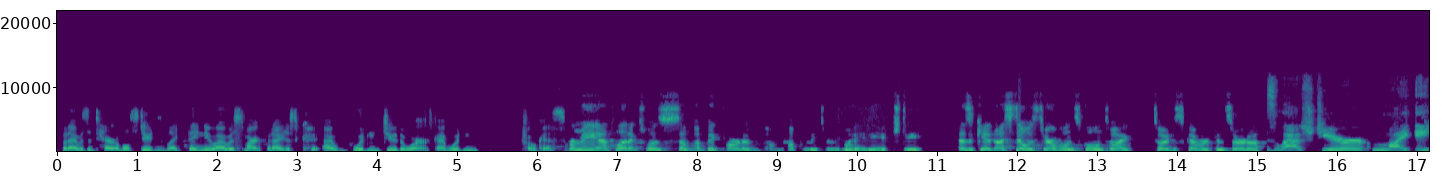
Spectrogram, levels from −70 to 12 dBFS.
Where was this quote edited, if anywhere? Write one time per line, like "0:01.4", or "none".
0:01.3
0:06.3
0:15.2

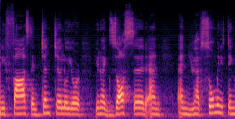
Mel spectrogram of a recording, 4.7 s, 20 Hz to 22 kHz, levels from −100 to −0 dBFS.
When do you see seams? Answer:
none

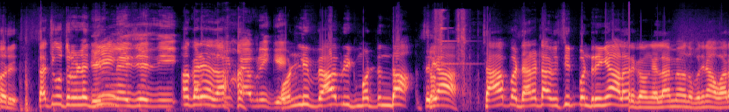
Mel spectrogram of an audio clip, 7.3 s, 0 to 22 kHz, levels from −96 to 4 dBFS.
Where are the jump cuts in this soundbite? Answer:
0:06.3

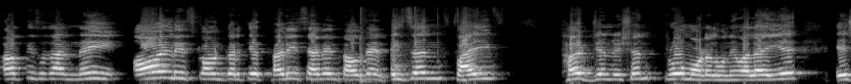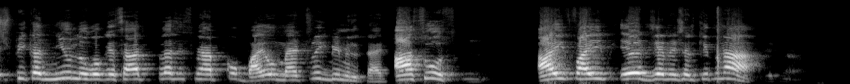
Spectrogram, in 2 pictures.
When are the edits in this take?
0:03.9
0:12.2

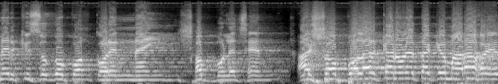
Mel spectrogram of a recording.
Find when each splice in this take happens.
0:02.8

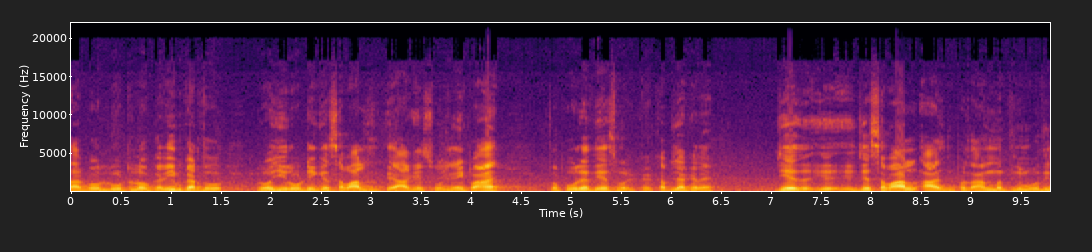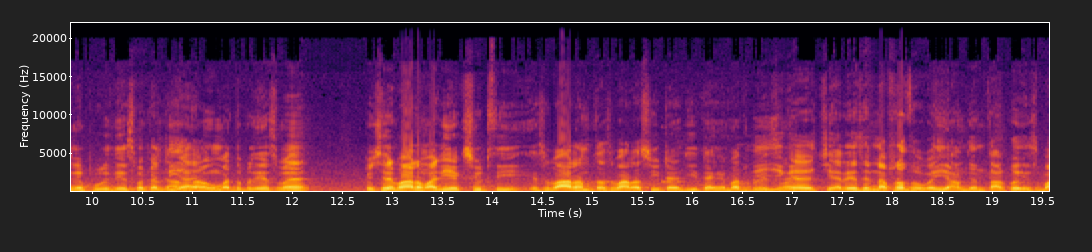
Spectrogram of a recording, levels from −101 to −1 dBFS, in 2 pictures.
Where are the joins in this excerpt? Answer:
0:11.0
0:16.9

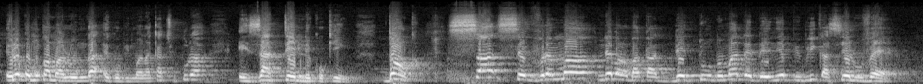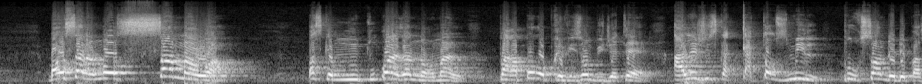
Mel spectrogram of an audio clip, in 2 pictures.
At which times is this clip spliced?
none

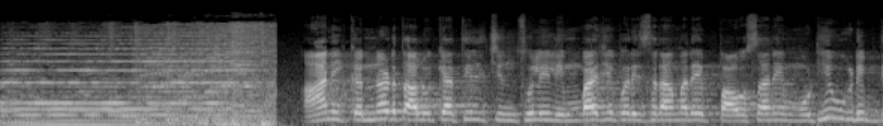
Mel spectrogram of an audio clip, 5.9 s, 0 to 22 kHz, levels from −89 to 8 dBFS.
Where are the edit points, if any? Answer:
0:01.8

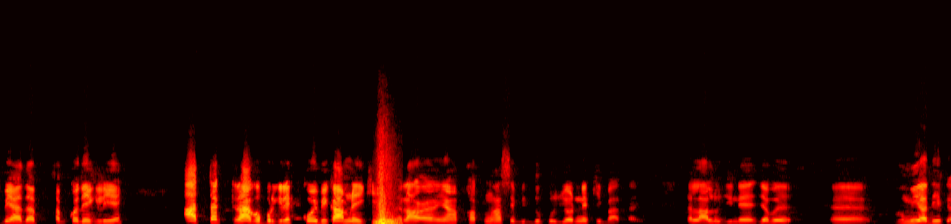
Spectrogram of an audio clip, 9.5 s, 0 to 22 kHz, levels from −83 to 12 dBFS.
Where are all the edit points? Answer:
0:03.8

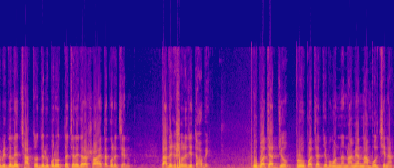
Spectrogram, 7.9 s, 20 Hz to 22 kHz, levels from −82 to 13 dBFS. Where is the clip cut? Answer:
none

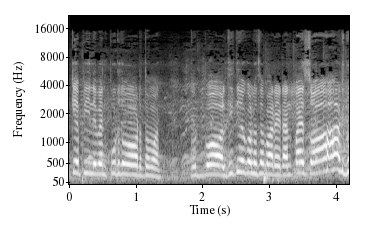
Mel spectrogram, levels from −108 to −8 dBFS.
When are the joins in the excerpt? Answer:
none

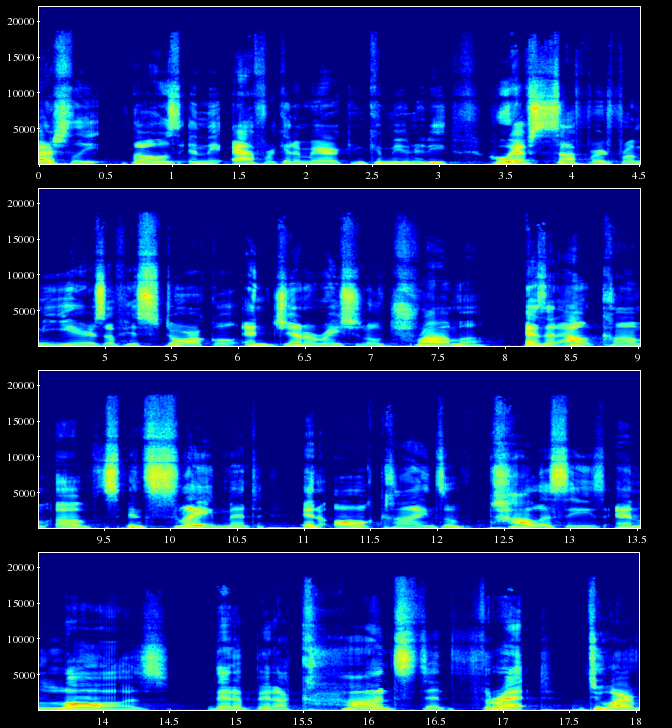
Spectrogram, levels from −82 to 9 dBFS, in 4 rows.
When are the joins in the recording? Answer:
0:12.4

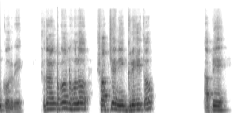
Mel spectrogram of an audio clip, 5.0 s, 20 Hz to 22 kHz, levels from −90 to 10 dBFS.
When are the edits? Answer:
0:01.2

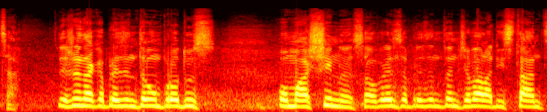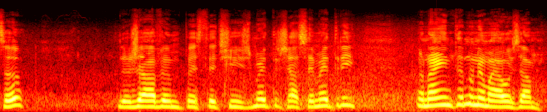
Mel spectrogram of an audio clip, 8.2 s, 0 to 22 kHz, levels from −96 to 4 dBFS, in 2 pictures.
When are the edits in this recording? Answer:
none

